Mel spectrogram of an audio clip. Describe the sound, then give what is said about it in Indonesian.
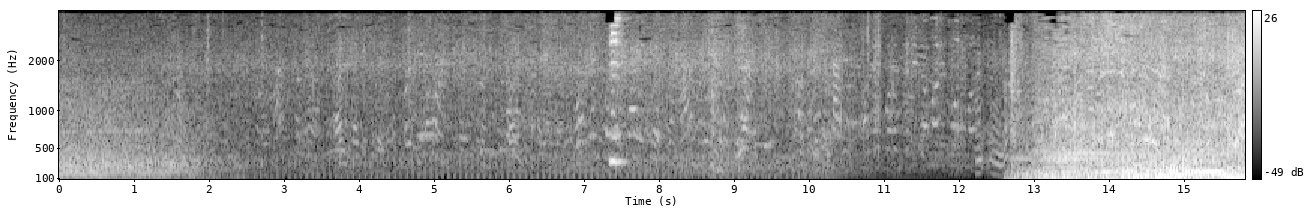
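The engine of a public minibus (angkot, locally called a taxi) serving Wosi market in Manokwari Barat rumbles loudly at the start, fades under a stretch of talking, then roars back up steady for the final few seconds. “Lokasi yang strategis berada di pusat keramaian kota sehingga memudahkan masyarakat untuk mengaksesnya dengan naik mobil angkutan yang mereka sebut taksi.”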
